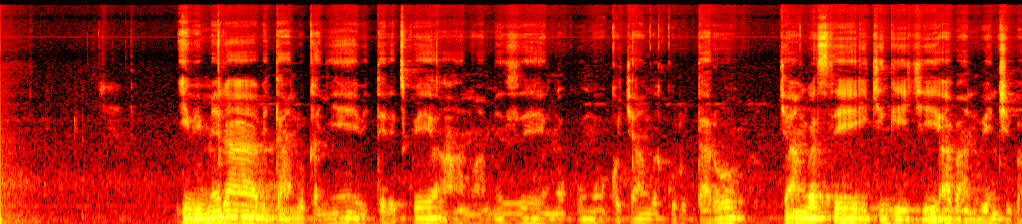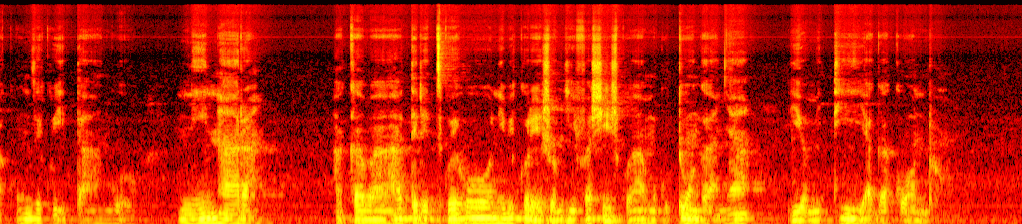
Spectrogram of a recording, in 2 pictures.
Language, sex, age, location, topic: Kinyarwanda, male, 18-24, Kigali, health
